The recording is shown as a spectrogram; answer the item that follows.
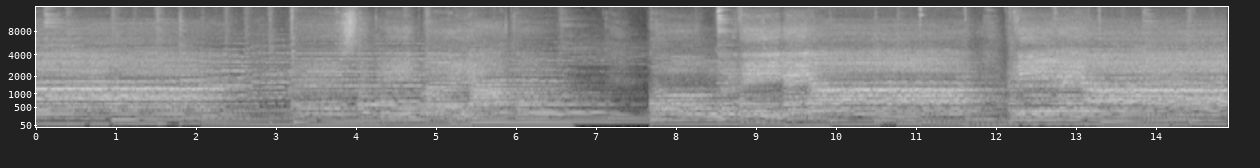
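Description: Mixed choir singing a Christian song in long held phrases, the voices breaking off briefly about seven and a half seconds in before coming back in together.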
